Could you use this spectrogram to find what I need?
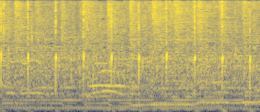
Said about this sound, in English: Come on. We're waiting. Come on. Keep on clapping. Hallelujah. Come on, come on, come on, celebrate.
